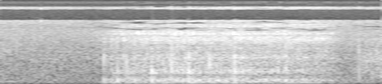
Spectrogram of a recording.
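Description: A single rattling, low vibrating breath lasting over a second against steady background hiss; a snore.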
